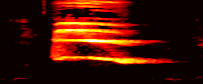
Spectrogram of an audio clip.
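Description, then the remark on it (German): A single drawn-out cat meow, clear, rising then slowly falling in pitch over about a second, with silence before and after. “Ja, richtig, eine Katze.”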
